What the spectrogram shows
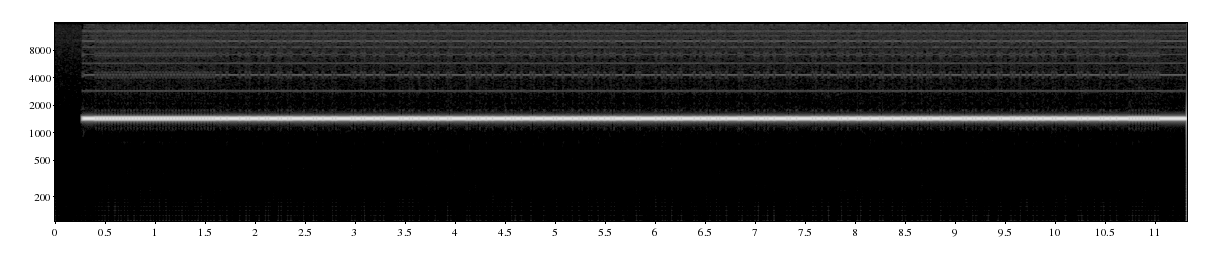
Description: PSK31, about 31.25 baud.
